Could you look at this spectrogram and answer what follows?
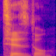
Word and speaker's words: Tisdol: Your last name is pronounced Tisdol.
